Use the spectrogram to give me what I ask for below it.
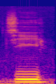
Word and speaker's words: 击: Okay, so in Taiwanese Mandarin, it's 点击率. It's pronounced in the second tone, and in mainland China, it's pronounced as ji, the first tone.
